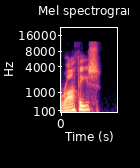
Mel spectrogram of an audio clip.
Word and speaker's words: Rothy's: Is it Rothy's? – Yep, correct.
